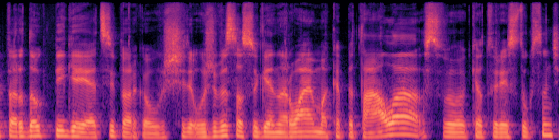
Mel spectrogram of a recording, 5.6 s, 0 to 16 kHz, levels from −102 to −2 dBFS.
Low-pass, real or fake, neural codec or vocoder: 14.4 kHz; real; none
